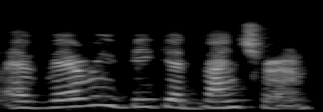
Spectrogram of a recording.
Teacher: in the word very the first syllable is emphasized · here we can basically observe a weak strong weak strong rhythmic pattern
